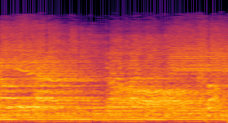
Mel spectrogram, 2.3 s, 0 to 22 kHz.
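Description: A 1962 doo-wop vocal group singing close harmony with orchestral backing, over a held low note.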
